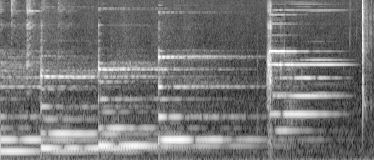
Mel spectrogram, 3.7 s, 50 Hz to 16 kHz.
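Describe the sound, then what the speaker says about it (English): A bell chime from the Danganronpa 2 video game announcing a body discovery: a series of clear, ringing tonal strikes with sustained harmonics, moderately loud and alone, fading between hits. "That bell just now."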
